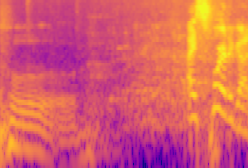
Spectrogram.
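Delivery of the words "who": low, lazy lips-loose who; a word that just slides out; slack mumbled who. Retold or imitated. Comic copying the friend's lazy reply, low and slurred. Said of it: "that's how he said it".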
